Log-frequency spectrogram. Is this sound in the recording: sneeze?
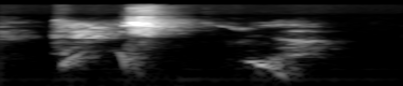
yes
